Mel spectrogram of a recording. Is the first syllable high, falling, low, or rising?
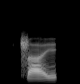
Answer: rising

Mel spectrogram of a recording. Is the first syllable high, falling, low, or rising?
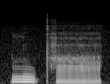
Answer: falling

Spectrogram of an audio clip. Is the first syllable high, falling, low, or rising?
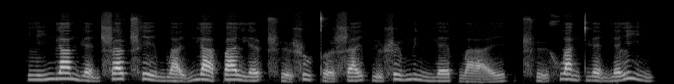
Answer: rising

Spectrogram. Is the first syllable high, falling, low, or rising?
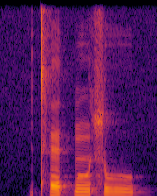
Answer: low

